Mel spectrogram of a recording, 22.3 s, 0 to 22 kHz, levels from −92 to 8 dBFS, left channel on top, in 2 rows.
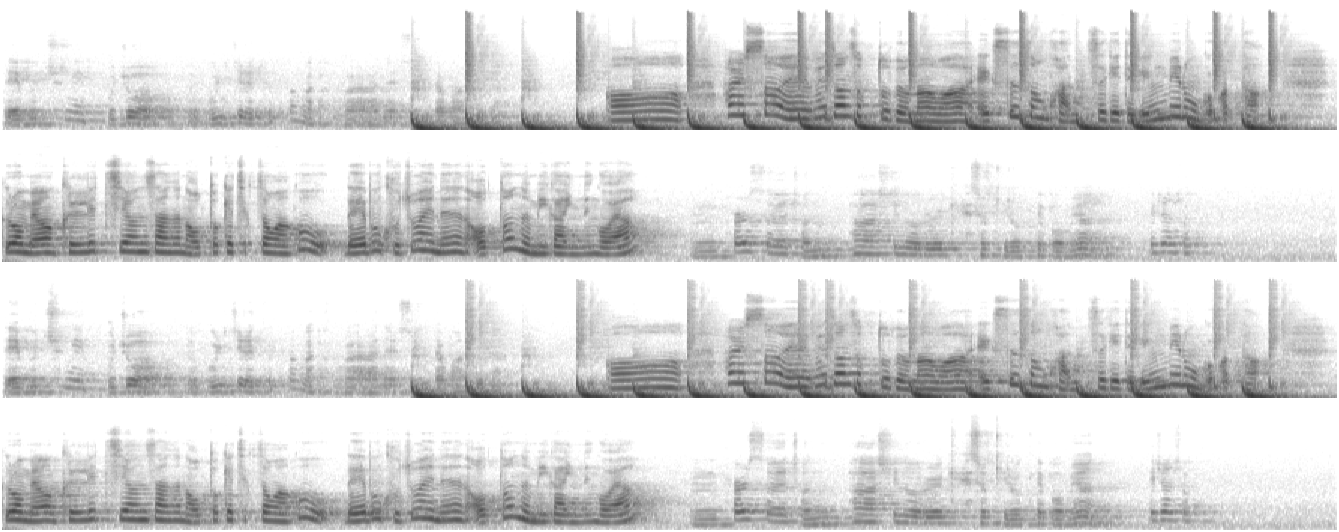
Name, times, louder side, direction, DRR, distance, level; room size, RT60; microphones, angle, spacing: voice 1, 0.0-2.1 2.4-4.2 16.9-20.3 20.7-21.0, right 1 dB, 80° right, 4 dB, 4.4 m, -47 dB
sound 1, 3.4-10.7, left 1 dB, 75° left, 1.4 m, -25 dB
voice 2, 5.0-16.4, left 2 dB, 30° left, 9 dB, 1.1 m, -31 dB
22.0 x 19.5 x 8.2 m, 1.0 s
head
